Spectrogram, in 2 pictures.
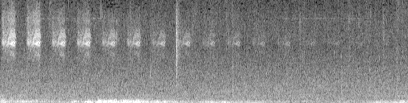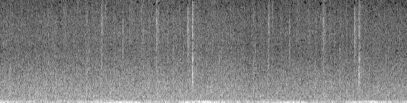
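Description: A steady, dense downpour of heavy rain hisses continuously, with low rumbles underneath like thunder and scattered sharp drips and taps throughout.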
